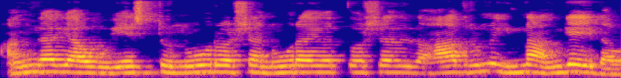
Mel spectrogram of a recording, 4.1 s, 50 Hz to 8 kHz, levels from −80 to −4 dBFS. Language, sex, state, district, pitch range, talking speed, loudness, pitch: Kannada, male, Karnataka, Bellary, 195-210 Hz, 190 wpm, -15 LUFS, 205 Hz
